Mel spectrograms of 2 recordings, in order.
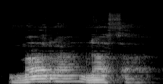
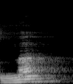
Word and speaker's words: Maranatha: And the word I recommend you to say, Maranatha. Four equally stressed syllables. Maranatha.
